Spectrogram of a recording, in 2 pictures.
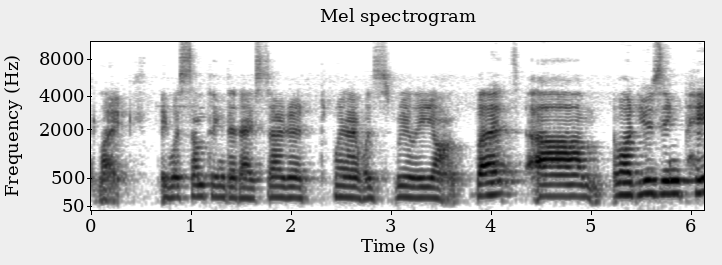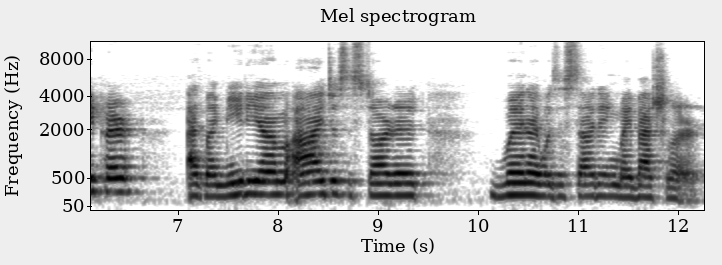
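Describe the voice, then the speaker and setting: A woman's voice: medium pitch, fairly even intonation, a little slow, rough recording. A young woman from the Kurdistan region of Iran, speaking as a visual artist being interviewed in an art studio, hesitant and searching for words with many fillers. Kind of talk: casual interview.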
